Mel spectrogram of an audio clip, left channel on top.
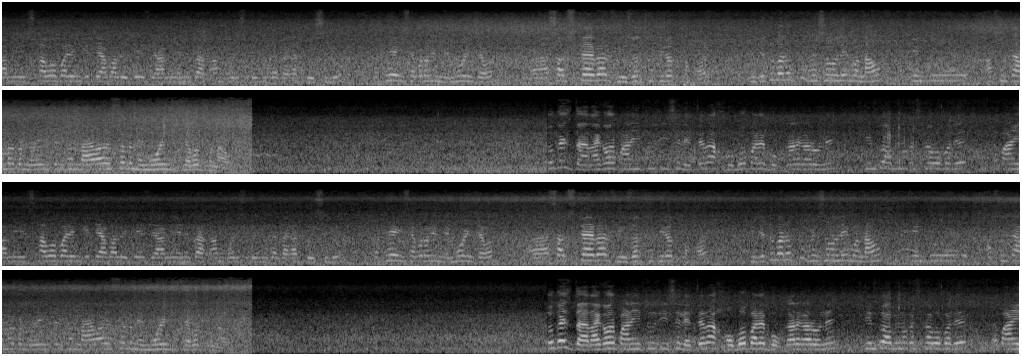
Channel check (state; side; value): normal; both; correlation 0.55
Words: আমি চাব পাৰিম কেতিয়াবা লৈকে যে আমি এনেকুৱা কাম কৰিছিলোঁ এনেকুৱা জেগাত গৈছিলোঁ তো সেই হিচাপত আমি মেমৰি হিচাপত ছাবস্ক্ৰাইবাৰ ভিউজৰ খাতিৰত নহয় ভিডিঅ'টো বাৰু প্ৰফেশ্যনেলি বনাওঁ কিন্তু আচলতে আমাৰ কোনো ইণ্টেনশ্যন নাই আৰু আচলতে মেমৰি হিচাপত বনাওঁ তো গাইজ দাৰাগাঁৱৰ পানীটো যি আছে লেতেৰা হ'ব পাৰে বোকাৰ কাৰণে কিন্তু আপোনালোকে চাব পাৰে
